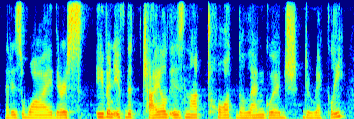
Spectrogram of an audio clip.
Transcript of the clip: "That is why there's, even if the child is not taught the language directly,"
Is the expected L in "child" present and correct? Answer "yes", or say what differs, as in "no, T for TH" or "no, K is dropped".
yes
